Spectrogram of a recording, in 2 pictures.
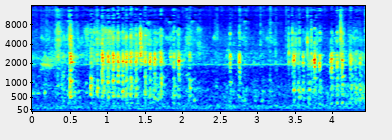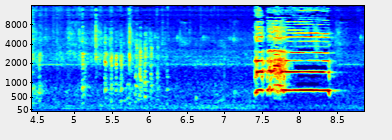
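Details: Chickens drinking and eating alongside rabbits: soft, scattered clucks and scratching give way to a loud, harmonic chicken call near the end.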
